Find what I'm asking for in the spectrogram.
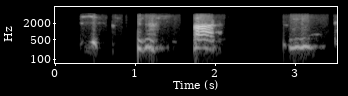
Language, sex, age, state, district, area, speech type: Hindi, female, 60+, Madhya Pradesh, Betul, urban, conversation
